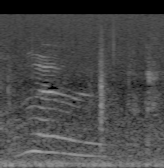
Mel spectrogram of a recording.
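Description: A single long call that rises briefly and then slides slowly down in pitch for about a second, with a short sharp click partway through.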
